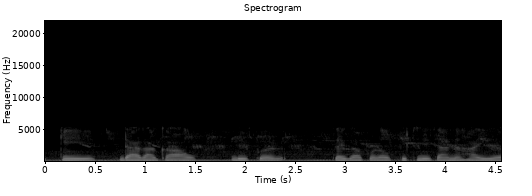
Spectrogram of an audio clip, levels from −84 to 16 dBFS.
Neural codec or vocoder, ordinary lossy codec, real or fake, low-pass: none; none; real; 5.4 kHz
